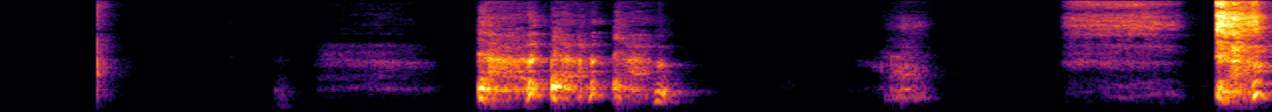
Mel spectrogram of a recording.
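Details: Harsh, rough adult coughing in a quick run of bursts; a bad smoker's cough.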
